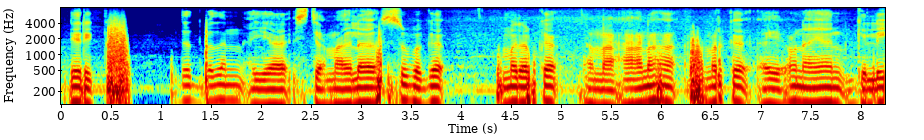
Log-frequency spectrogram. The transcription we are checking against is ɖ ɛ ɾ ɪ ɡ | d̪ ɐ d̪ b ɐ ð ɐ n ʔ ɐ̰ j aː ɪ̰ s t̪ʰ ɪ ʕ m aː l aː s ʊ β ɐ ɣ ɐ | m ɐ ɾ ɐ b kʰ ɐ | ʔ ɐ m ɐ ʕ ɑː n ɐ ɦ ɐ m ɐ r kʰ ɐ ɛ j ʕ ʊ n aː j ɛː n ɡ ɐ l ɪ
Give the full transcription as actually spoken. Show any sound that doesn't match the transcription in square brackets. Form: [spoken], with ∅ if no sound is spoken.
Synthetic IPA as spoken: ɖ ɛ ɾ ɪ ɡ | d̪ ɐ d̪ b ɐ ð ɐ n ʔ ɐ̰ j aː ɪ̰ s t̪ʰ ɪ ʕ m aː l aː s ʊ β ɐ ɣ ɐ | m ɐ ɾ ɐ b kʰ ɐ | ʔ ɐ m ɐ ʕ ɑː n ɐ ɦ ɐ m ɐ r kʰ ɐ ɛ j ʕ ʊ n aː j [aː] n ɡ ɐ l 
